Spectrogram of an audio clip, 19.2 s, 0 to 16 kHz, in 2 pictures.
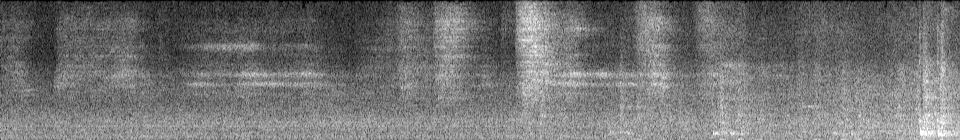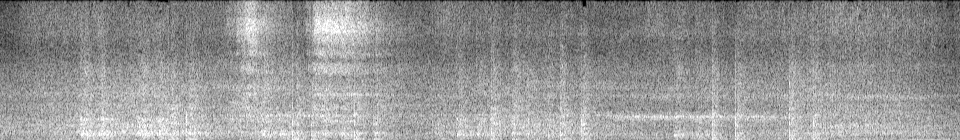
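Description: JR Central HC85 hybrid train pulling into a station platform. The rumble of its wheels on the rails grows louder from about six seconds in, with a short high wheel squeal around twelve seconds.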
